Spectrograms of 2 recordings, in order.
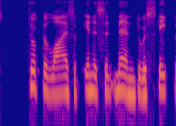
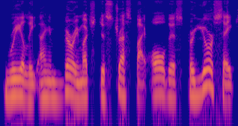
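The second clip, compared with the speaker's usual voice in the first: usual speaking voice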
